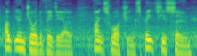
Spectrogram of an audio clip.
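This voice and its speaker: Filming on his phone as he walks around and inside a big football stadium, a vlogger chats away with lots of ums. His mid-range voice is expressive and a little fast, and the outdoor stadium recording is noisy.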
